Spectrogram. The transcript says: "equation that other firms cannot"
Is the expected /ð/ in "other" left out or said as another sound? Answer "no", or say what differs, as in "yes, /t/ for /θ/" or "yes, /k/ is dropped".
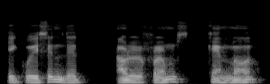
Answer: yes, /ð/ is dropped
